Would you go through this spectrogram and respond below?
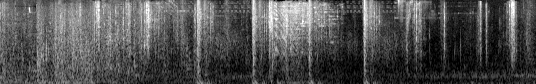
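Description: Sharp gunshots from a Fortnite competitive match crack out in scattered bursts over a dense, busy game mix, several loud reports spaced irregularly across the stretch.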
